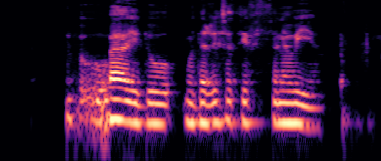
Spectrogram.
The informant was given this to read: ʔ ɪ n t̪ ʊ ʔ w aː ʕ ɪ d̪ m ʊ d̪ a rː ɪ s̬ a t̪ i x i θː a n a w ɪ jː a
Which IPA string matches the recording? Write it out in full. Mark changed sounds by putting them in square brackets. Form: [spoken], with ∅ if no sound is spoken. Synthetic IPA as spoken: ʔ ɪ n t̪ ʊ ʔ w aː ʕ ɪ d̪ m ʊ d̪ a rː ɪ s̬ a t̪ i [f] i θː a n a w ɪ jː a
